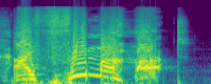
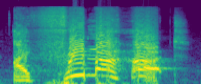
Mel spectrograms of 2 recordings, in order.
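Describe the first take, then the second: No difference in how they are said.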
